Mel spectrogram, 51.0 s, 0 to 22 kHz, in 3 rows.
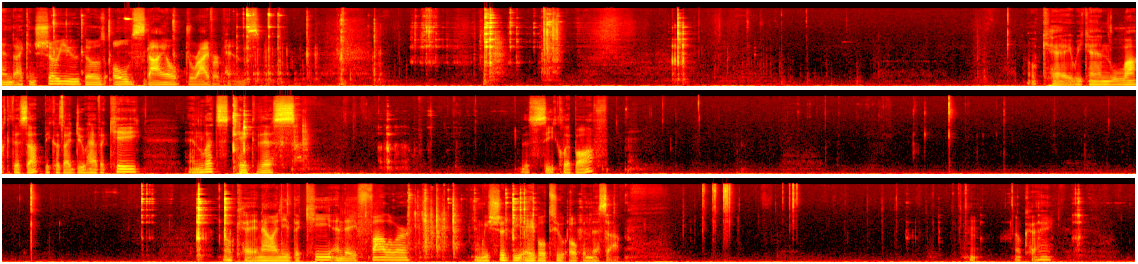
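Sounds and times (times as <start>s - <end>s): metal tools clinking: 0.7s - 2.3s, 3.3s - 4.7s, 6.1s - 8.5s, 10.0s - 10.4s, 36.1s - 37.6s, 39.6s - 43.2s, 49.4s - 50.4s
small metal clicks and scrapes: 44.2s - 46.0s.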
